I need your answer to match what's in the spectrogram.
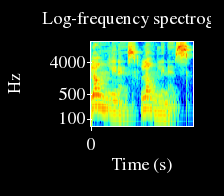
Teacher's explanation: percebe que esse E do meio não é pronunciado. Você pensa em lone, parei aqui no N, já sigo pro L.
